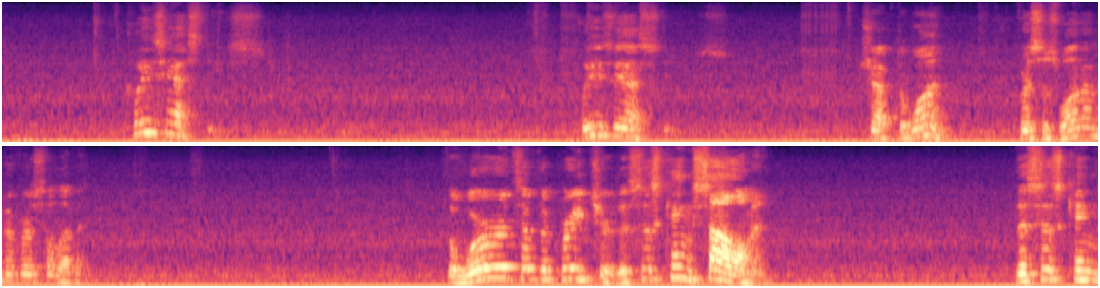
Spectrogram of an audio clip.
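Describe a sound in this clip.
A middle-aged man speaks calmly in short bursts, close to a microphone.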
